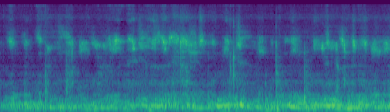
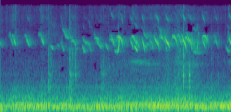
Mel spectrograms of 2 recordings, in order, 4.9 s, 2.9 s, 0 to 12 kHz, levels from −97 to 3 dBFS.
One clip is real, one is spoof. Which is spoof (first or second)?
first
